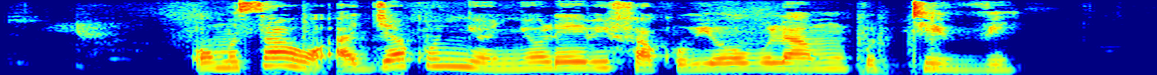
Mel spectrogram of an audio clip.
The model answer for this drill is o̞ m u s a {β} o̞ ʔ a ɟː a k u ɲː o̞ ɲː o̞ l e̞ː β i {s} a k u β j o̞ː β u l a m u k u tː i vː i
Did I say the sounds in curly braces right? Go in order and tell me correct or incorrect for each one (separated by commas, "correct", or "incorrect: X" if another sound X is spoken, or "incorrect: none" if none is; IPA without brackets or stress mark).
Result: incorrect: w, incorrect: f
